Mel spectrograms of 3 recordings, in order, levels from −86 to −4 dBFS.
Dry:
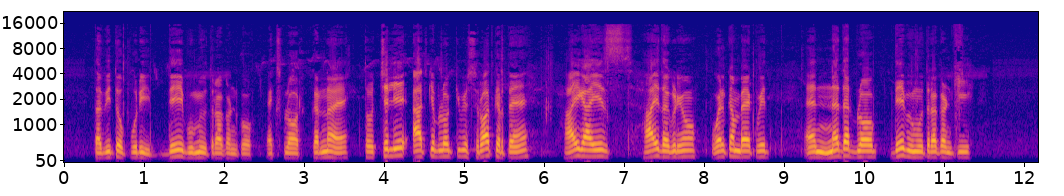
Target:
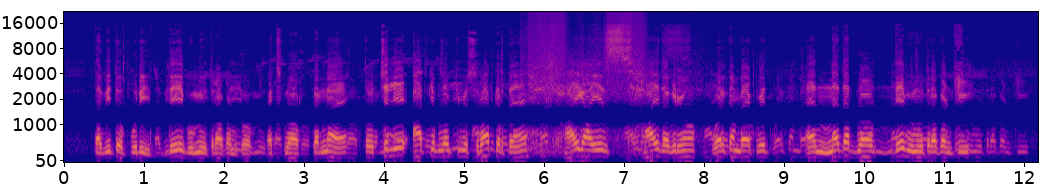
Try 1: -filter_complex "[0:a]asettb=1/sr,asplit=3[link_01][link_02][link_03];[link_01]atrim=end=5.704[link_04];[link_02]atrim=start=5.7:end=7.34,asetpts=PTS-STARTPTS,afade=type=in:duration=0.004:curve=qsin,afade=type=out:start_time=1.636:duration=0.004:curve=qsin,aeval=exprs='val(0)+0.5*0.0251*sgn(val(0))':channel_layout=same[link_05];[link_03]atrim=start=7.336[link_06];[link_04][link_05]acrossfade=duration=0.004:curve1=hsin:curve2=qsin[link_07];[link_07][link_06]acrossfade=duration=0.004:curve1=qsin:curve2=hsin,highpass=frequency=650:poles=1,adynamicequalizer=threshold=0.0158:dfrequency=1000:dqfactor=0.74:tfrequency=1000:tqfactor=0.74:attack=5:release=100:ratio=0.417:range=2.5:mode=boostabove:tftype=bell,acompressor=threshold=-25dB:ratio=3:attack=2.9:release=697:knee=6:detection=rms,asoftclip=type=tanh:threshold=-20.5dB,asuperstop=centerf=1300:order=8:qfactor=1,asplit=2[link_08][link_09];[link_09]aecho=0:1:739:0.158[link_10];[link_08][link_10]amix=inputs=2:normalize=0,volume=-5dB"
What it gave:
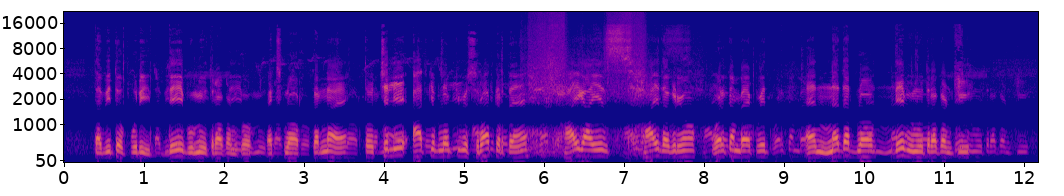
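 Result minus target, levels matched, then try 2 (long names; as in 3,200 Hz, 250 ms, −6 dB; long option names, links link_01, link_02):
downward compressor: peak gain reduction +5 dB
-filter_complex "[0:a]asettb=1/sr,asplit=3[link_01][link_02][link_03];[link_01]atrim=end=5.704[link_04];[link_02]atrim=start=5.7:end=7.34,asetpts=PTS-STARTPTS,afade=type=in:duration=0.004:curve=qsin,afade=type=out:start_time=1.636:duration=0.004:curve=qsin,aeval=exprs='val(0)+0.5*0.0251*sgn(val(0))':channel_layout=same[link_05];[link_03]atrim=start=7.336[link_06];[link_04][link_05]acrossfade=duration=0.004:curve1=hsin:curve2=qsin[link_07];[link_07][link_06]acrossfade=duration=0.004:curve1=qsin:curve2=hsin,highpass=frequency=650:poles=1,adynamicequalizer=threshold=0.0158:dfrequency=1000:dqfactor=0.74:tfrequency=1000:tqfactor=0.74:attack=5:release=100:ratio=0.417:range=2.5:mode=boostabove:tftype=bell,acompressor=threshold=-17.5dB:ratio=3:attack=2.9:release=697:knee=6:detection=rms,asoftclip=type=tanh:threshold=-20.5dB,asuperstop=centerf=1300:order=8:qfactor=1,asplit=2[link_08][link_09];[link_09]aecho=0:1:739:0.158[link_10];[link_08][link_10]amix=inputs=2:normalize=0,volume=-5dB"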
